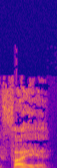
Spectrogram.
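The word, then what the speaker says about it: Fage: that's how you pronounce it, by the way, Faye yogurt.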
